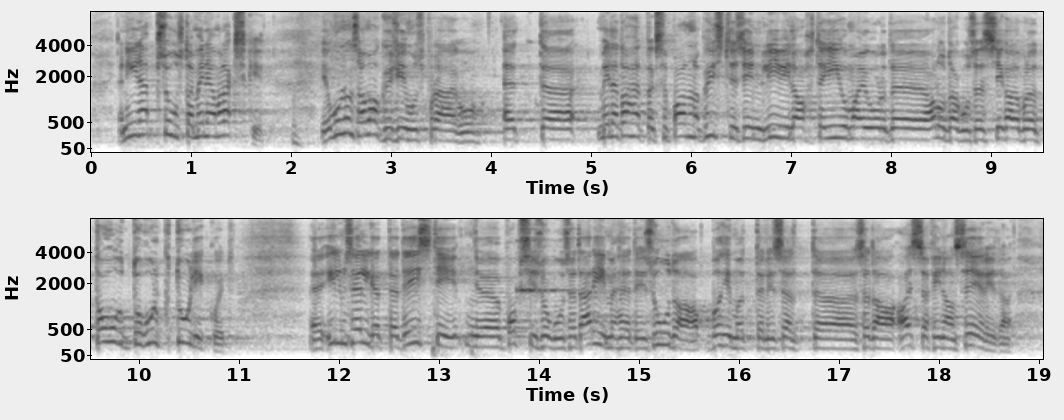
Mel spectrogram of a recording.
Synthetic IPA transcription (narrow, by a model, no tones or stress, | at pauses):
jɑniːnæpːsuːst̪ɑmine̞mɑlækskḭ | jɑmulːo̞nsɑmɑkysʲimusprɑeɡ̥ue̞t̪ːme̞jlet̪ɑɦe̞t̪ːˑɑkse̞pɑnːɑpysʲt̪isinliːvilɑht̪e̞iumɑjuːɾd̪e̞ɑlut̪ɑɡ̥use̞sːiɡ̥ɑlepolet̪o̞ɦut̪ːuhulkt̪uːlʲikːˑujd̪̥ | ʔilmse̞lɡe̞t̪ːˑet̪ːe̞ːsʲt̪ipo̞psisuɡ̥use̞d̪̥æɾime̞ɦe̞d̪e̞jsuːd̪ɑpɤɦimɤt̪ːe̞lise̞lt̪ˑse̞d̪ɑʔɑsʲjɑfinɑnse̞ːɾid̪̥ɑ̰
